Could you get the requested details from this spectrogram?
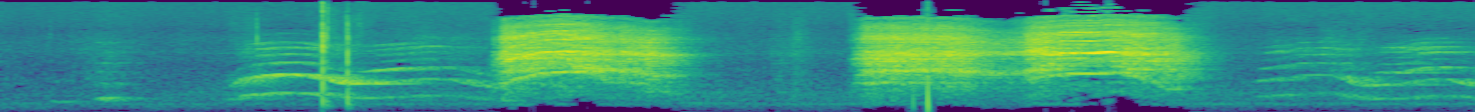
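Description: A cockatoo's voice-like talking phrases, wavering and tonal, break between two long, harsh, raspy screeches, each lasting over a second.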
